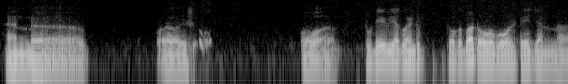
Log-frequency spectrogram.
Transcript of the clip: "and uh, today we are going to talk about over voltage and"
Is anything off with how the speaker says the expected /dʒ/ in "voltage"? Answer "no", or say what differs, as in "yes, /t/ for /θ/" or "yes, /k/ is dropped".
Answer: no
